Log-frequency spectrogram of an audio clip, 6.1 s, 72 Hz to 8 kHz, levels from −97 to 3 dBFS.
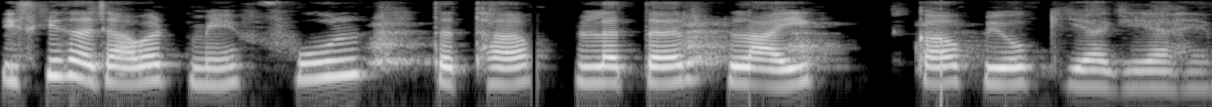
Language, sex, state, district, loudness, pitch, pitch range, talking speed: Hindi, female, Uttar Pradesh, Varanasi, -16 LUFS, 215 Hz, 205-225 Hz, 120 wpm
